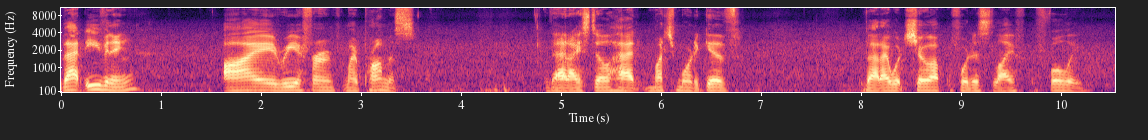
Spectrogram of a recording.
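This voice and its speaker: This man speaks in a calm tone at medium pitch, with fairly even intonation. His pace is fairly slow, broken by long, frequent pauses. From United States, immigrated from a Cantonese-speaking place at ten. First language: Cantonese. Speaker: writer and creator of a letter series. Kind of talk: reflective personal narration. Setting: outdoors on a beach at dawn. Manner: slow and calm.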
